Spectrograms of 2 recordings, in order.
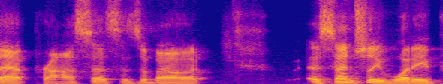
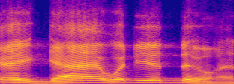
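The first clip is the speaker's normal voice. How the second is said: nasal voice, pitched much higher; 6 semitones higher, 3 dB louder than usual. Discussing a film about producer Robert Evans, the speaker does a nasal Robert Evans impression. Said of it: "he had a funny like nasally voice".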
